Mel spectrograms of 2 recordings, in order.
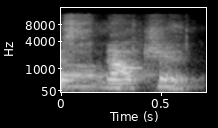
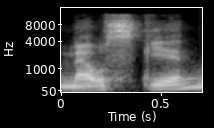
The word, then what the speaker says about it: Dastmalchian: Desmalchin. It's Melchin, not Melskian, because I've heard Yeah, both. Desmalchin. It's Des, Desmalchin. Des Melchin.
